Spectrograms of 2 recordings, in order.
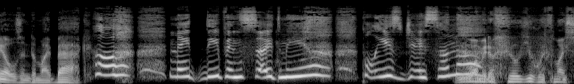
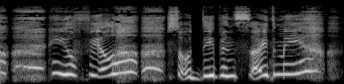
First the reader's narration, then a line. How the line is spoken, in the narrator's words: Adhara gasped between her moans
